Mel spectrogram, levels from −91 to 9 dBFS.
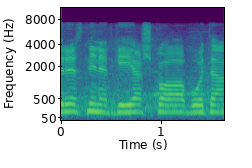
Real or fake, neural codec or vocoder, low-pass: real; none; 7.2 kHz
